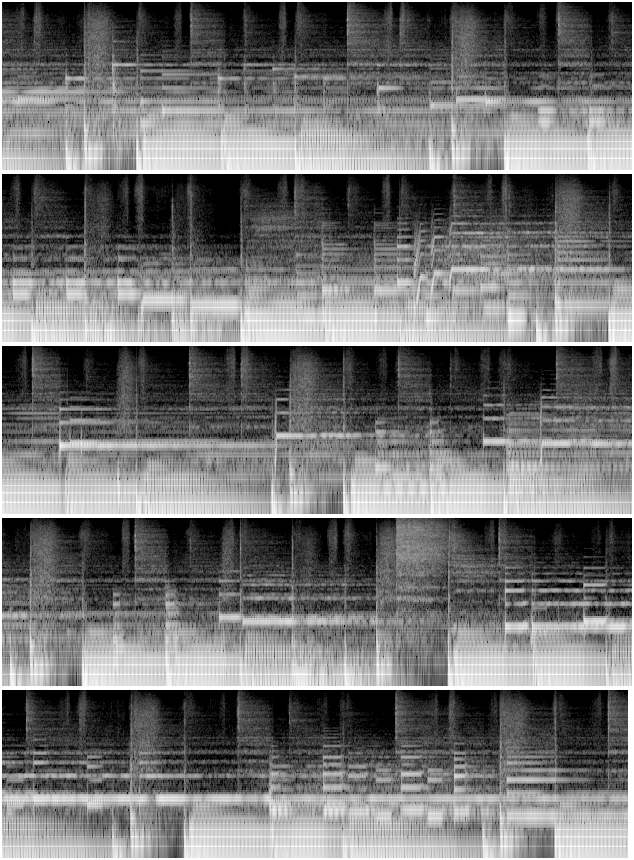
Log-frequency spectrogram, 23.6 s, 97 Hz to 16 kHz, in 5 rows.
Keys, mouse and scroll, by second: 0.6 alt+click, 1.4 g, 3.0 click, 3.5 click, 3.7 g, 4.8 click, 5.4 click, 6.2 middle click, 7.3 middle click, 8.0 click, 9.1 click, 9.4 shift+click, 9.7 shift+click, 10.2 g, 11.6 click, 11.9 click, 12.4 shift+click, 12.7 shift+click, 15.3 g, 16.3 click, 16.9 middle click, 17.8 click, 18.2 middle click, 18.8 click, 19.7 click, 20.1 shift+click, 20.3 shift+click, 20.8 click, 22.8-23.6 scroll down 2, 23.0 middle click.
